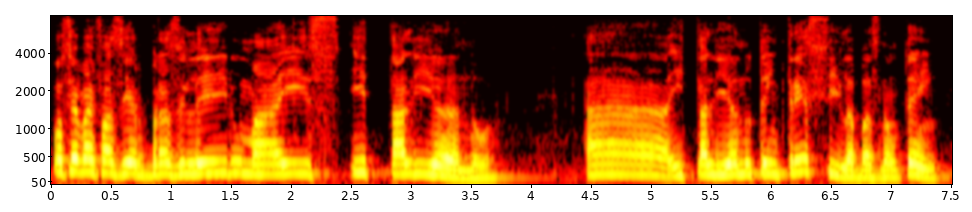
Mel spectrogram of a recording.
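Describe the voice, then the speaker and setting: A Brazilian man lecturing a class in an unhurried, deliberate way. His voice is very dark and mellow, though it sits a little high for a man. He keeps it lively and jokey, tossing rhetorical questions at the room. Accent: Brazilian Portuguese. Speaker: teacher.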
